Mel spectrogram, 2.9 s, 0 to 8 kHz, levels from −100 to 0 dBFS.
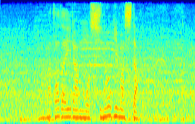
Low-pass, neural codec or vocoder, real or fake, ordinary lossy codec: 7.2 kHz; none; real; none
